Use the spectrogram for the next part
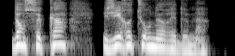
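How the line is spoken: Determined reply. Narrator (French): répondit Hermione d'un ton décidé

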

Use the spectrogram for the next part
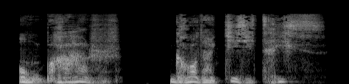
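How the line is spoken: Gloomy murmur. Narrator (French): murmura Harry d'un air sombre

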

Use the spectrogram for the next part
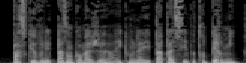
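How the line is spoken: Curt dry retort. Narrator (French): répliqua sèchement Madame Wesley

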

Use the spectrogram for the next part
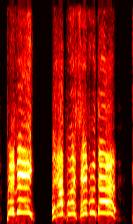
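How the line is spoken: Yelled. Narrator (French): hurle de Soya à l'adresse de la pilote

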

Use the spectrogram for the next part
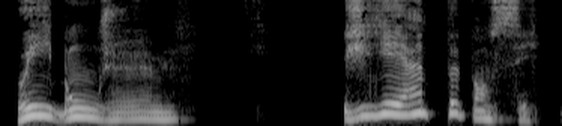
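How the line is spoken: Slow speech. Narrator (French): dit lentement

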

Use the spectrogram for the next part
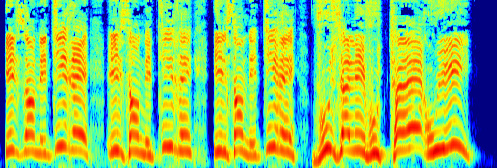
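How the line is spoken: Roaring. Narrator (French): rugit Mrs

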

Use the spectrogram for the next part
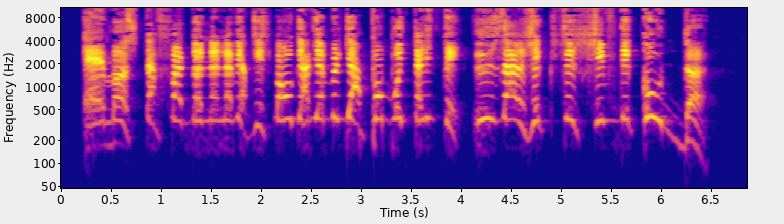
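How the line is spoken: Announcing over screaming crowd. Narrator (French): annonça Verplay aux spectateurs qui hurlaient de toutes parts

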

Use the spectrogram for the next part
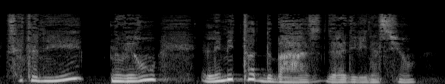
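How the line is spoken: Calm, peaceful voice. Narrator (French): poursuivit le professeur d'une voix paisible

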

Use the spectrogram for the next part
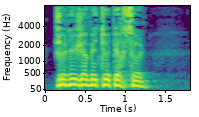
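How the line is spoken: Young man exclaiming. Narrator (French): s'écria le jeune homme

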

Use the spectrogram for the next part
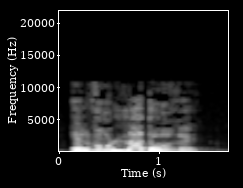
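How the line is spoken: Delighted exclamation. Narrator (French): s'exclama la tante Pétunia avec ravissement

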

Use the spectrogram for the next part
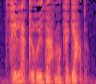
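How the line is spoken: Muttered. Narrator (French): marmonna Ron

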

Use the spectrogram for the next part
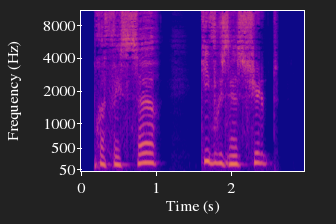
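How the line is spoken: Timid question. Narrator (French): demanda timidement Parvati

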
